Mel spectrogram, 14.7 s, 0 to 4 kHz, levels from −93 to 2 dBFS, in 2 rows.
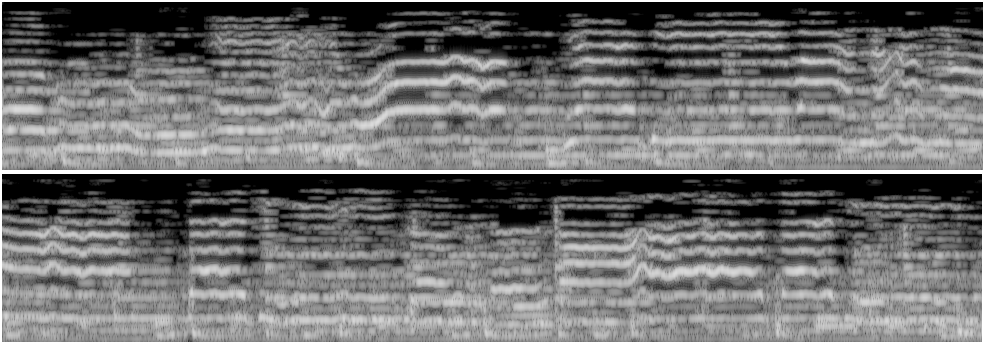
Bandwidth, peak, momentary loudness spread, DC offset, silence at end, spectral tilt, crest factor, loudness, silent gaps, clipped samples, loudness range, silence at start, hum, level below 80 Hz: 3.6 kHz; -4 dBFS; 4 LU; under 0.1%; 0 s; -11 dB/octave; 12 dB; -18 LUFS; none; under 0.1%; 2 LU; 0 s; none; -40 dBFS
